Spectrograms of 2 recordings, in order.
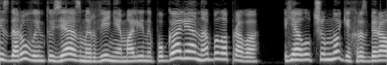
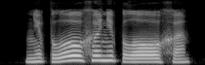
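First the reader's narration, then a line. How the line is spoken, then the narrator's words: Muttering under breath. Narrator (Russian): бормотал под нос Насиус Ларт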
